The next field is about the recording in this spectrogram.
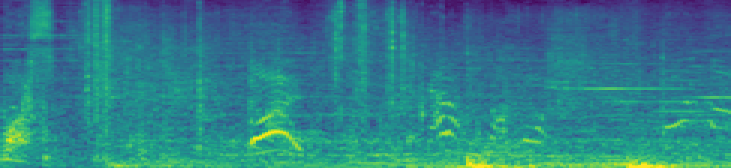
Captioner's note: guns cocking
